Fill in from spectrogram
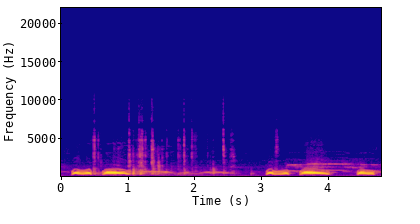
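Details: Spotted dove used as a decoy, cooing in low, rounded notes: a short note and a longer note, then a pause with faint rustling and clicks, then another short-long pair and the start of a third.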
